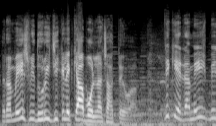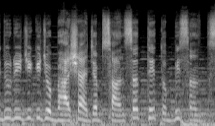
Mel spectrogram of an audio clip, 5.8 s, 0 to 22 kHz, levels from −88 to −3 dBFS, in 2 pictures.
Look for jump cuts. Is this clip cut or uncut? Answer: uncut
